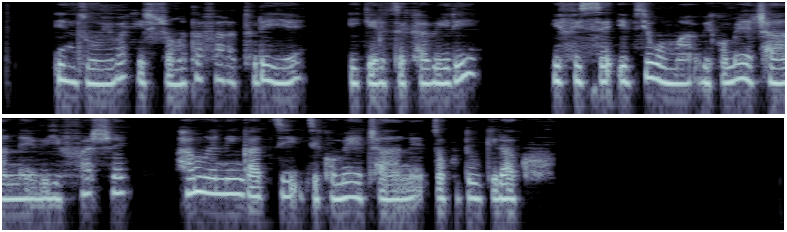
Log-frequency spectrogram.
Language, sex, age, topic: Rundi, female, 25-35, education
